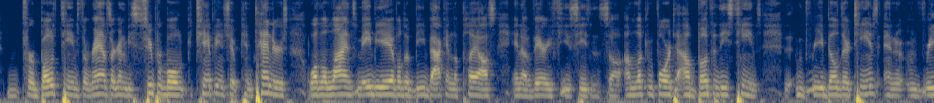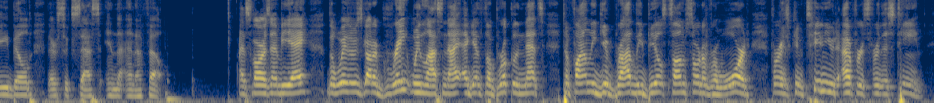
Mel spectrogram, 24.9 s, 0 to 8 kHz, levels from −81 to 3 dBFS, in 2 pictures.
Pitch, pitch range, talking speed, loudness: 170 Hz, 150-200 Hz, 195 wpm, -20 LUFS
